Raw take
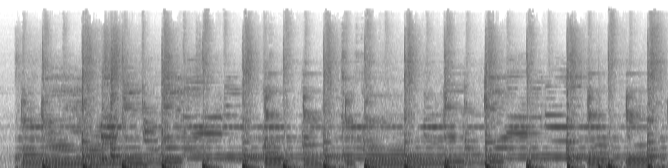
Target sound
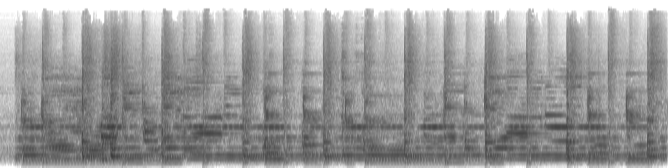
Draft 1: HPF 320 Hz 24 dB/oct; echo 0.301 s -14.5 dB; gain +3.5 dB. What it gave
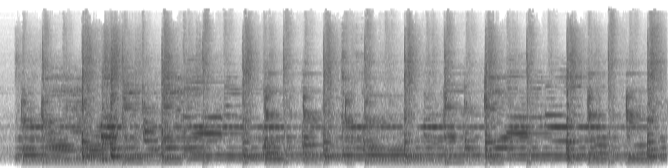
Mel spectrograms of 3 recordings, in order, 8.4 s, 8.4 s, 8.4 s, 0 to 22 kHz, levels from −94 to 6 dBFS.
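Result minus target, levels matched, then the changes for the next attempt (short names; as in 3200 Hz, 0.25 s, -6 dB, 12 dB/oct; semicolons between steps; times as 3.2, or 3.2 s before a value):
echo-to-direct +9 dB
change: echo 0.301 s -23.5 dB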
